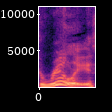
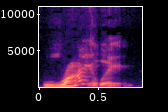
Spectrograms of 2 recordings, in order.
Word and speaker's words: Realy: It's really but it's one L. You know it's not two L's. It's it's one L. but it's pronounced really.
